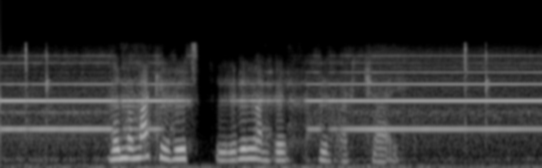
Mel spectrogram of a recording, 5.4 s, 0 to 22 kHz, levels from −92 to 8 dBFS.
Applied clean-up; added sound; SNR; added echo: neural diffusion model UNIVERSE++.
